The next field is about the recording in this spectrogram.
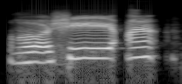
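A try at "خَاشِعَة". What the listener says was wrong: Pendek semua. Khosyi'a. Kho, bukan go. Kho, khair. Khair.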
